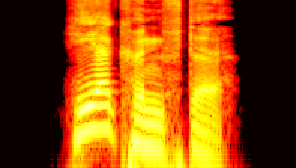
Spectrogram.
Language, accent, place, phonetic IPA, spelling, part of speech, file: German, Germany, Berlin, [ˈheːɐ̯kʏnftə], Herkünfte, noun, De-Herkünfte.ogg
- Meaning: nominative/accusative/genitive plural of Herkunft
